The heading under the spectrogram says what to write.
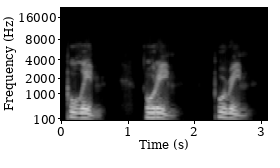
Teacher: the emphasis on the last syllable, like I just said, where the default is in modern Hebrew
